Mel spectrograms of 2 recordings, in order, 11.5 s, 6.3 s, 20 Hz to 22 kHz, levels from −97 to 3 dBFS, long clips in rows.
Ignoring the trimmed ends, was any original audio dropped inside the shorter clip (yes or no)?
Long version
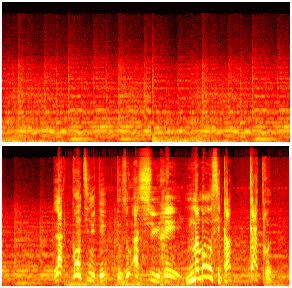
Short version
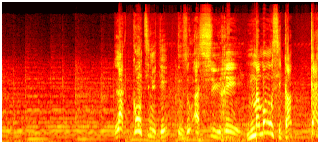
yes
